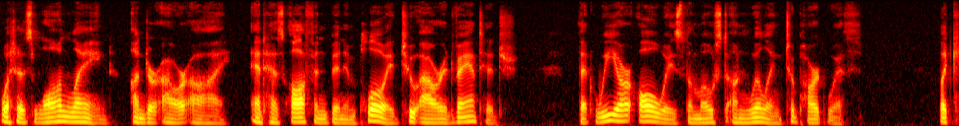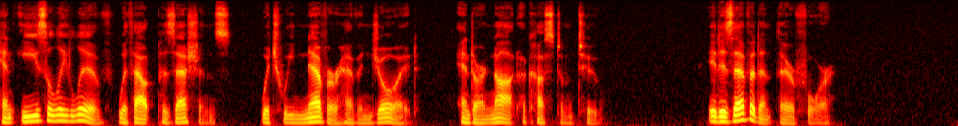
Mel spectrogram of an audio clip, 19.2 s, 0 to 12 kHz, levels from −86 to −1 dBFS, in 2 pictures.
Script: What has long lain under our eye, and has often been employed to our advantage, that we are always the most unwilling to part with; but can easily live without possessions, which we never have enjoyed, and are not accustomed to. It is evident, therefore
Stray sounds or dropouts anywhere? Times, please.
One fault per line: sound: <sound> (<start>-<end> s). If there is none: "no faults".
no faults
